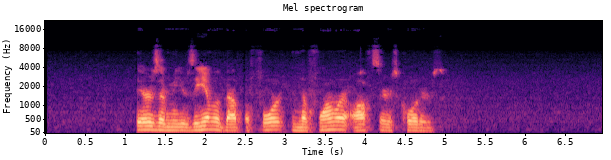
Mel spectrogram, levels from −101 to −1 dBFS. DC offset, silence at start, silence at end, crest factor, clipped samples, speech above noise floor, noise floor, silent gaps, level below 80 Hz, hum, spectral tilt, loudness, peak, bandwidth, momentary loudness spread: under 0.1%; 1.15 s; 2.1 s; 16 dB; under 0.1%; 43 dB; -58 dBFS; none; -52 dBFS; none; -7.5 dB/octave; -15 LUFS; 0 dBFS; 7.8 kHz; 8 LU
